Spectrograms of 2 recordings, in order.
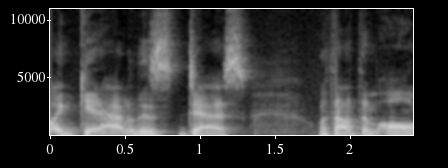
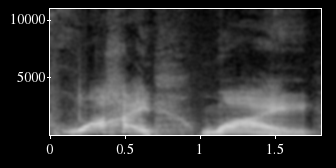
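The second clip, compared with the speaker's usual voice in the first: baffled why; 5 semitones higher than usual. Retold or imitated. Baffled reply to coworkers.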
